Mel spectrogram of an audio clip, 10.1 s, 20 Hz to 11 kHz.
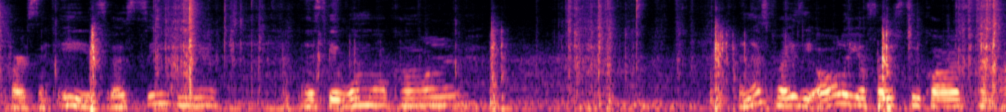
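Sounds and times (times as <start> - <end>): cards shuffling rustle: 5.6 - 10.0.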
